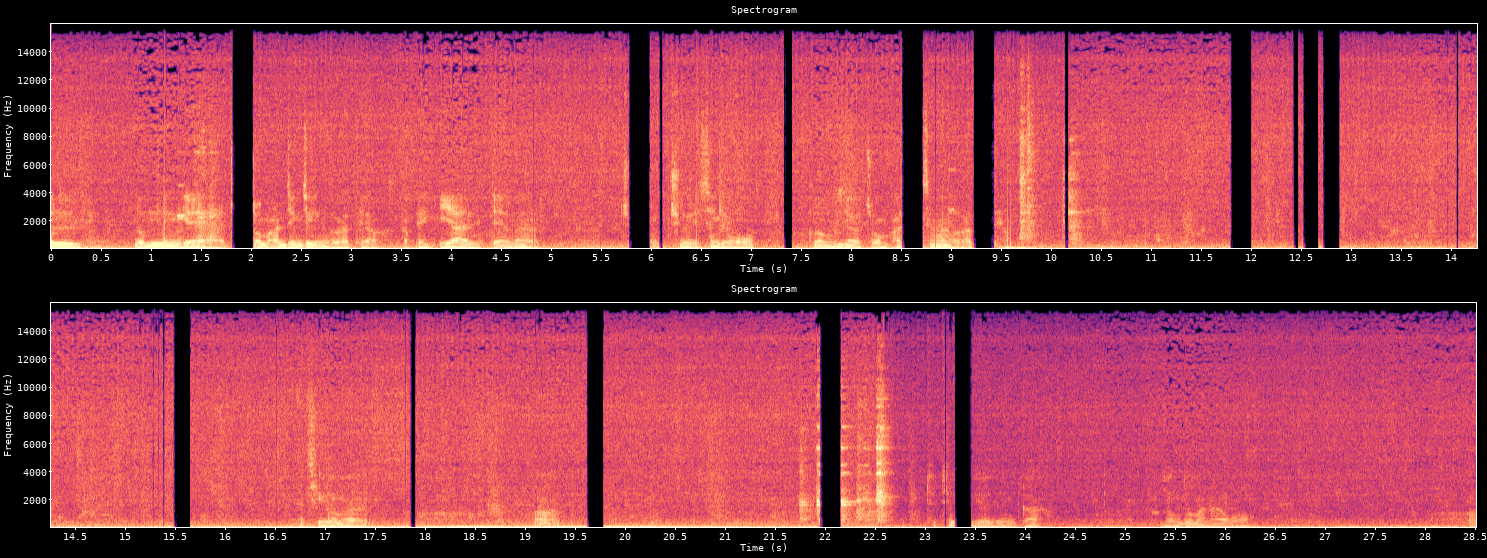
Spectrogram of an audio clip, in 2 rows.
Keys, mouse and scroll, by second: 9.9-12.7 scroll down 1, 21.2 click, 23.1-25.7 middle drag, 25.7-28.5 drag.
